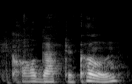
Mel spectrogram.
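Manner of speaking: ordinary delivery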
